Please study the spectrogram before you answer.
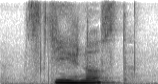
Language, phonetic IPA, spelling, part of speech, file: Czech, [ˈsciːʒnost], stížnost, noun, Cs-stížnost.ogg
- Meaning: complaint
